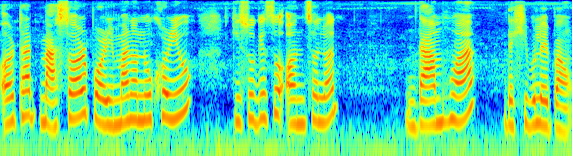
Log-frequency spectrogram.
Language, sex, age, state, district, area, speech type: Assamese, female, 18-30, Assam, Dhemaji, rural, spontaneous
